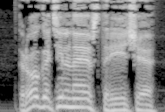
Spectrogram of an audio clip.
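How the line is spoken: Sighing. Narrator (Russian): вздохнул он

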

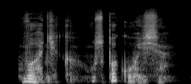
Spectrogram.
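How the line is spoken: Gentle interjection. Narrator (Russian): мягко вмешалась Александра

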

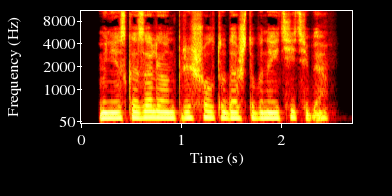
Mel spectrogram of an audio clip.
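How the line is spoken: Quiet. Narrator (Russian): негромко сказал сэр Конрад

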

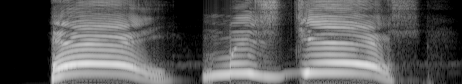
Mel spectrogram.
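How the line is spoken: Hopeful shouting crowd. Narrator (Russian): кричали люди на берегу, обуреваемые надеждой на скорое спасение

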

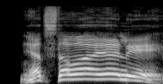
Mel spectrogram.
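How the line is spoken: Cheerful yelling. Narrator (Russian): весело орал Алан

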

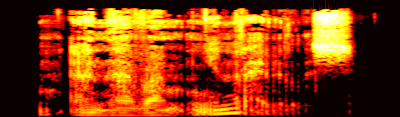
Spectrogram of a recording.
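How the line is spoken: Soft gentle. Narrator (Russian): мягко произнес Пуаро

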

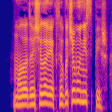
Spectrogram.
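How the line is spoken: Father asking sternly. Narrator (Russian): строго спросил отец

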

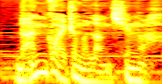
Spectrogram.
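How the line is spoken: Flat, offhand. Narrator (Chinese): 陈廷敬 嘴上却只淡淡地说

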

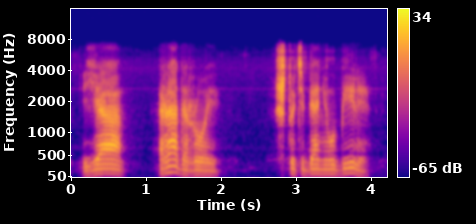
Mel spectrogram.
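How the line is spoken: Whispered. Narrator (Russian): прошептала она

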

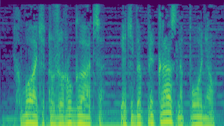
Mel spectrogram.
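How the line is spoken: Surprised mutter. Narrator (Russian): буркнул Велес, который совсем не ожидал, что Валдис окажется таким мрачным и обидчивым типом

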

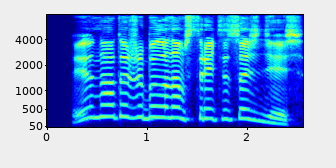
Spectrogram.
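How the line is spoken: Laughing. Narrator (Russian): рассмеялся монах

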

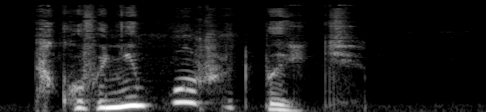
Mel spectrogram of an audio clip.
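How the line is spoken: Shocked exclamation. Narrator (Russian): Известие было столь ошеломляющим, не сдержавшись, воскликнула

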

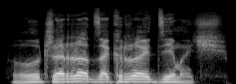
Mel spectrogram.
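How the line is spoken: Growling. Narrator (Russian): прорычал я

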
